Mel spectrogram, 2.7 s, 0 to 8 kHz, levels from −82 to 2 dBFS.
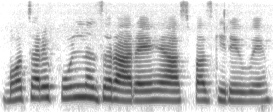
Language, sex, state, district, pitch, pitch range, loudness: Hindi, female, Bihar, Jamui, 220 Hz, 210-260 Hz, -22 LUFS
